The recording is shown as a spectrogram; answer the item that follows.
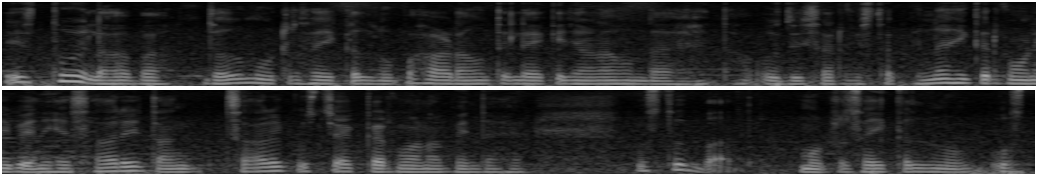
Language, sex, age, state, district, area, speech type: Punjabi, male, 45-60, Punjab, Patiala, urban, spontaneous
